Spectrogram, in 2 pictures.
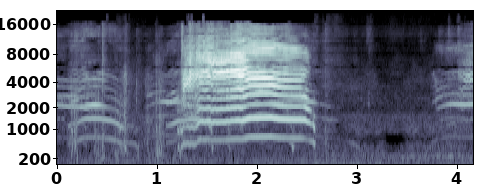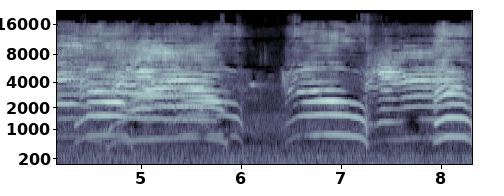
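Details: Domestic cat meowing repeatedly: a loud, strained, drawn-out cry followed by several shorter arched mews in quick groups, with a faint low hum in the background.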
